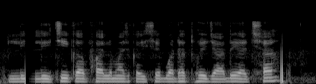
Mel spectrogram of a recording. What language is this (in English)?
Magahi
